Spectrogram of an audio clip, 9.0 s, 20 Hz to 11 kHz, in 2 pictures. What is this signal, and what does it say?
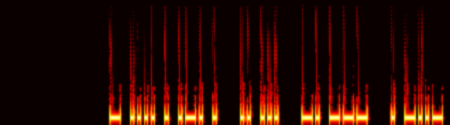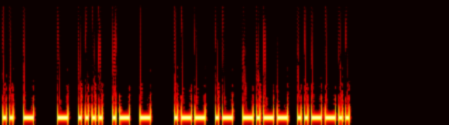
Morse code, heard as a keyed tone, about 34 wpm, 700 Hz. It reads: THERE IS NO EXIT THAT WAY?
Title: Sentences from Top 1100 Words 35wpm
